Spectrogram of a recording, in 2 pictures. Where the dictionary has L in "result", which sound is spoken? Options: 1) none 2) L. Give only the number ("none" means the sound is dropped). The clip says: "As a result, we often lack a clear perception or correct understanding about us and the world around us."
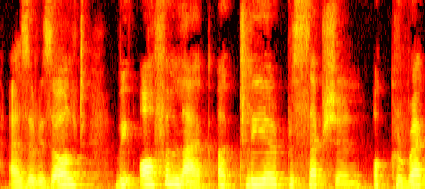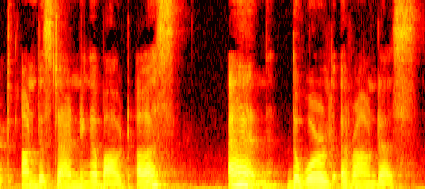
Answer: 2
